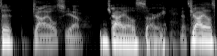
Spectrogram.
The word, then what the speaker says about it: Giles: Keep an eye on that storm in Giles County, I think is how you pronounce it. Giles, yeah.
